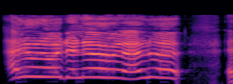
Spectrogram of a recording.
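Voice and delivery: high, slow, crying wail; mock-tearful high sobbing plea; dramatic wail. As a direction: wail it out like a breakdown. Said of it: "I was being very dramatic".

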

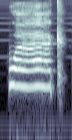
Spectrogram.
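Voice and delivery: very high, drawn-out quack; seductress duck. Shown as a demonstration. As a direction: quack alluringly to lure the other ducks. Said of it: "sounds like a seductress duck".

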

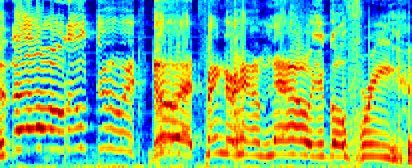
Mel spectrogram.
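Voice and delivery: high, shouted comic urging; hammed-up urgent yelling; urgent command. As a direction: shout frantic orders in a put-on voice. Acts out imagined cop scene.

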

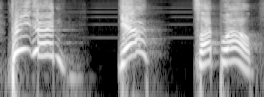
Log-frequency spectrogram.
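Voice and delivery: very high, bright fake-cheerful voice; fake chipper reply. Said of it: "repeat the cycle".

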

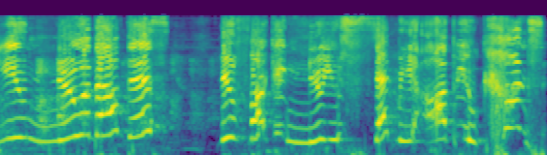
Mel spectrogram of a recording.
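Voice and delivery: high, slow, furious disbelief; outraged. Retold or imitated. Telling off the aides who set her up, high and outraged. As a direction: rip into them for setting her up.

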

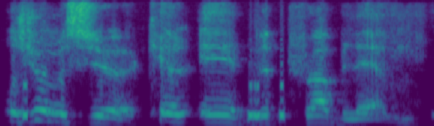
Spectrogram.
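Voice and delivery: put-on lightly French-accented scientist; Claude Francais. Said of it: "I will come in as, uh, Claude Francais".

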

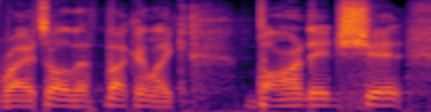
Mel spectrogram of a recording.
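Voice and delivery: ordinary talk

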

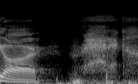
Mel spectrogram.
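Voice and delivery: low, breathy whisper on the punchline; whispered radical. Retold or imitated. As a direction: whisper it like a cool secret.

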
